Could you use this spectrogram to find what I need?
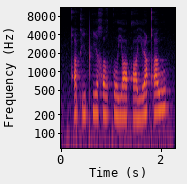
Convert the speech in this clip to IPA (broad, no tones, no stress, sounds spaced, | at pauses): qʼ u kʼ i pʰ i χ u ʁ k o j ɒ kʼ ɒ j ø qʼ u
